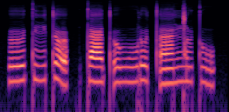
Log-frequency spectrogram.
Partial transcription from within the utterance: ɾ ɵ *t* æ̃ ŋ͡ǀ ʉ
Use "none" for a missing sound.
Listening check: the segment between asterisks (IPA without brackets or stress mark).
tʼ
